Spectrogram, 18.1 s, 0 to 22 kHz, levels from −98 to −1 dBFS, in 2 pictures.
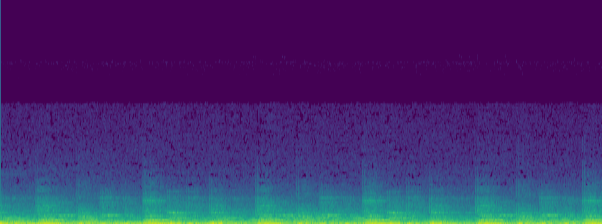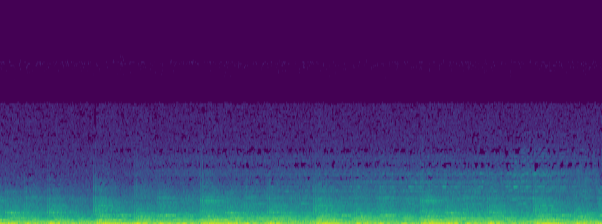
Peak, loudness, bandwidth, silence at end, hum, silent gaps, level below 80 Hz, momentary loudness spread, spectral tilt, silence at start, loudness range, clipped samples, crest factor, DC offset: -2 dBFS; -18 LUFS; 4.3 kHz; 0 s; none; none; -28 dBFS; 6 LU; -11.5 dB/octave; 0 s; 1 LU; under 0.1%; 14 dB; under 0.1%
